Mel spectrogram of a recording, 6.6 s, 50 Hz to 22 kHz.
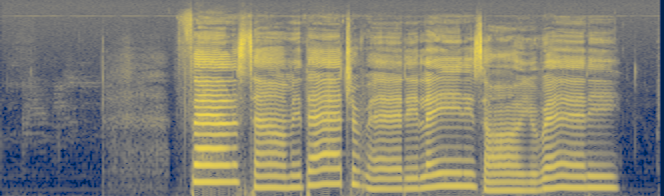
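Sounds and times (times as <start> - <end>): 
epic diva vocals: 1.8 - 6.3.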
